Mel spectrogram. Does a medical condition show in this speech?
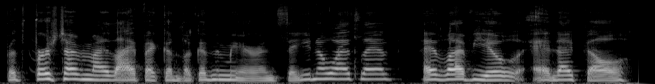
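Yes: multiple sclerosis.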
